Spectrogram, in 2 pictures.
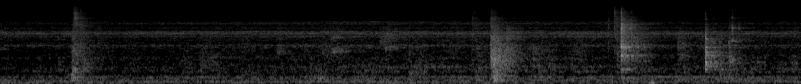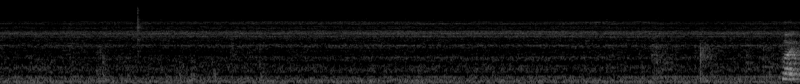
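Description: Steady hum of operating-room equipment, with a few sharp clicks and knocks in the first half as a cable connector is handled and plugged into the back of a monitor.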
